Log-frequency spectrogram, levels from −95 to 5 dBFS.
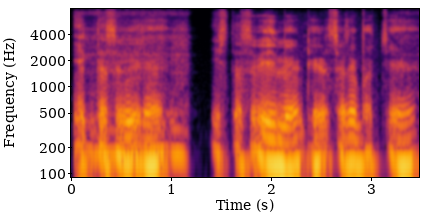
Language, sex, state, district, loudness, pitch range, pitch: Hindi, male, Bihar, Patna, -16 LUFS, 125-150 Hz, 135 Hz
